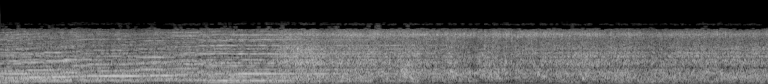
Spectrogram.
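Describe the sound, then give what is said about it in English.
Sea water surges and rushes loudly as a whale surfaces, the water swelling in broad circles and upheaving in a continuous churning swell; a low, steady hum sits underneath for the first few seconds before the roar of water takes over. “Suddenly the waters around them slowly swelled in broad circles and quickly upheaved.”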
